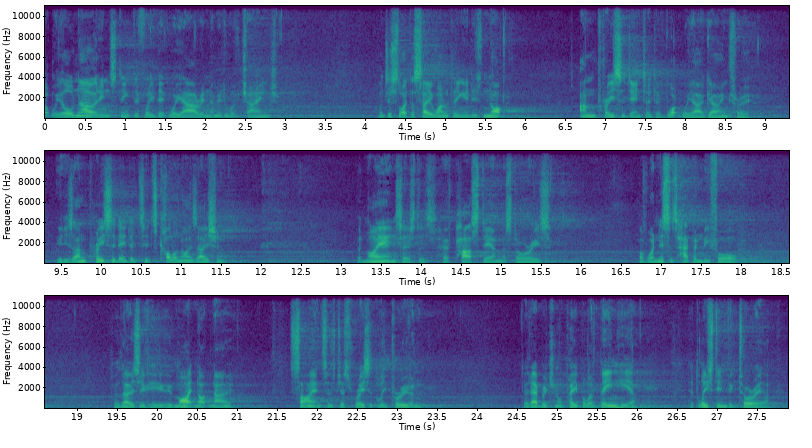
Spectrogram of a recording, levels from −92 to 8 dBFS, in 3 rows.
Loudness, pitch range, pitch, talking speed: -29 LUFS, 90-110 Hz, 100 Hz, 155 wpm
